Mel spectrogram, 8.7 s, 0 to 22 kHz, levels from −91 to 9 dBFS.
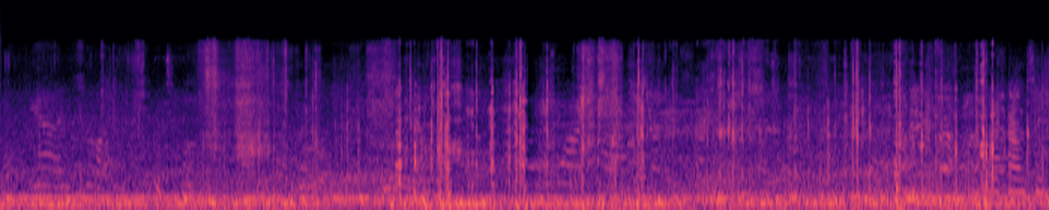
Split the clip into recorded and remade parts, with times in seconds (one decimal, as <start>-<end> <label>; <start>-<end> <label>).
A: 0.0-1.6 recorded; 1.6-2.4 remade; 2.4-8.7 recorded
